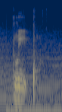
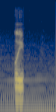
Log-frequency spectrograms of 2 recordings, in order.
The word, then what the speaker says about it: Gleep: Gleep. Gleep. It's a P, not a B.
